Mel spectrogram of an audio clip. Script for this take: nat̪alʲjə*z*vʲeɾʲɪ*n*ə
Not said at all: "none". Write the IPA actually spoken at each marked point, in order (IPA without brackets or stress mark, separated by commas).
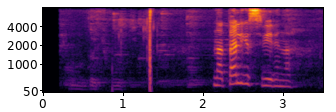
s, n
